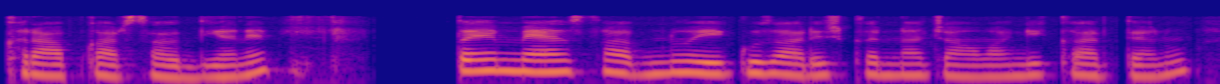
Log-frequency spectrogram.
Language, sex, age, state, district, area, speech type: Punjabi, female, 18-30, Punjab, Jalandhar, urban, spontaneous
